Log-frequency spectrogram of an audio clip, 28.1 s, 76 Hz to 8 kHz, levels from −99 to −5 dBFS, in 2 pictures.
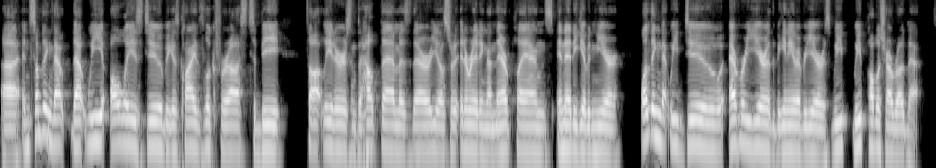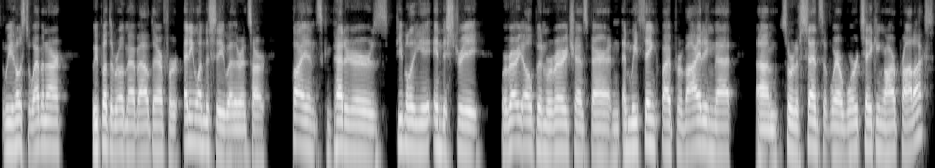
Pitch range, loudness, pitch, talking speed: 120-140 Hz, -19 LUFS, 130 Hz, 215 wpm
